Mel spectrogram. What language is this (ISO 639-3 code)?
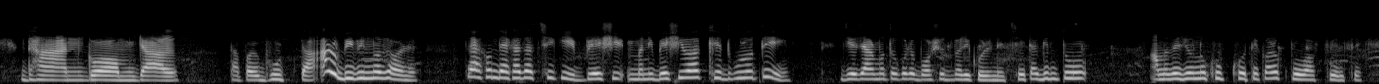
ben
